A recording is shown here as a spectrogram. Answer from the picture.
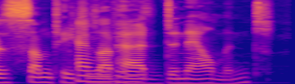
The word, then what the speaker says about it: denouement: you know, said denouement.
